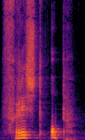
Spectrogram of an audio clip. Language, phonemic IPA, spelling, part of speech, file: Dutch, /ˈfrɪst ˈɔp/, frist op, verb, Nl-frist op.ogg
- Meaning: inflection of opfrissen: 1. second/third-person singular present indicative 2. plural imperative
